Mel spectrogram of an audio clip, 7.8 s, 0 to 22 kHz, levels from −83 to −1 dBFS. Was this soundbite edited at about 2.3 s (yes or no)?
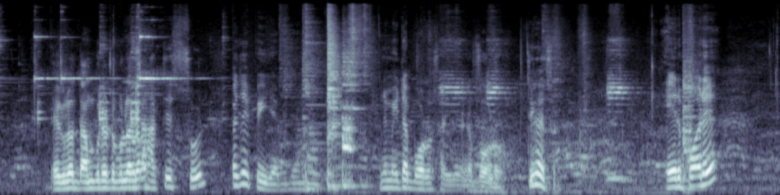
yes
